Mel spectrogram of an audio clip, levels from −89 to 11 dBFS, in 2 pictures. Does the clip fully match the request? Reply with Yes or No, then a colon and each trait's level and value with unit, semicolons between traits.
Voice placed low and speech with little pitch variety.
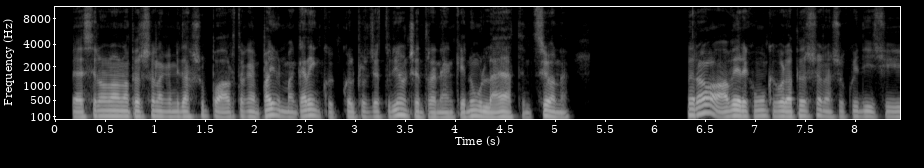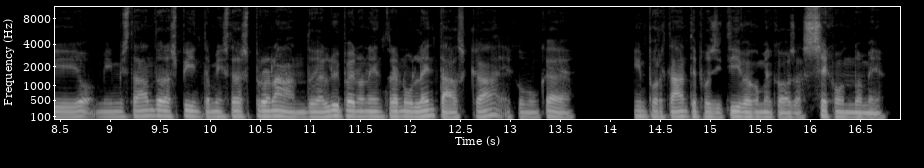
Yes: low, 105 Hz; narrow, 2.2 semitones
